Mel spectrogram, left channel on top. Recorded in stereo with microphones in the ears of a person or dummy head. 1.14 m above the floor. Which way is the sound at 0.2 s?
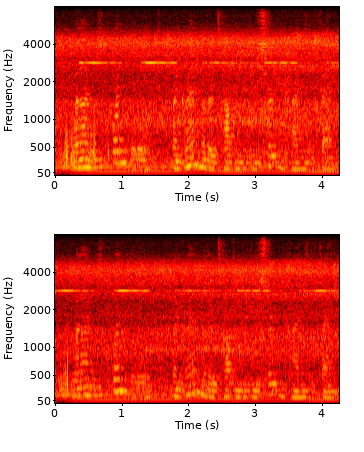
35° left (ahead or behind).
